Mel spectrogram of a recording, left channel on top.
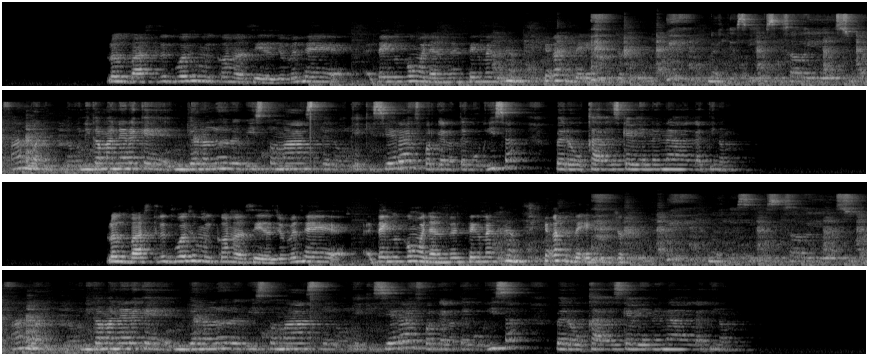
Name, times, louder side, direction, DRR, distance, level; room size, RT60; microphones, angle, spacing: voice 1, 1.0-6.3, right 5 dB, 75° right, 10 dB, 0.3 m, -26 dB
sound 1, 3.1-9.9, equal, 5° left, 0.5 m, -43 dB
sound 2, 4.9-12.8, left 1 dB, 75° left, 1.2 m, -38 dB
voice 2, 6.6-15.9, left 2 dB, 55° left, 3 dB, 0.6 m, -28 dB
6.4 x 2.6 x 3.0 m, 0.77 s
head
